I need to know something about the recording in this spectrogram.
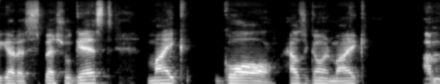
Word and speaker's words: Gual: a special guest Mike Gaul how's it going Mike I'm doing great brother did I say your last name right wall it's like wall what did she well with a G it's a new pronunciation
